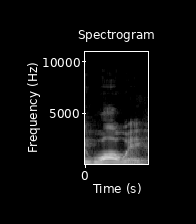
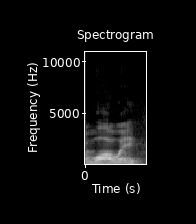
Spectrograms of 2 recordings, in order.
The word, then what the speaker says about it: Huawei: company called Huawei so I apologize to my Chinese friends if I'm pronouncing it wrong but that's how we pronounce it in Canada we say Huawei I think Ahmed got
